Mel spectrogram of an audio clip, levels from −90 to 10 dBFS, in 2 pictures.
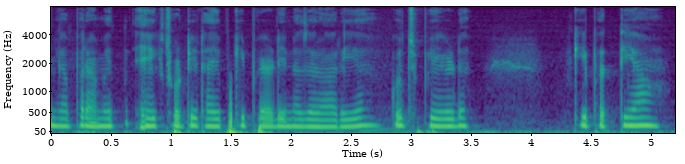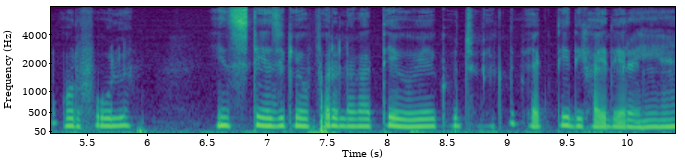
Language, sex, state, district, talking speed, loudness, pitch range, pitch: Hindi, male, Bihar, Vaishali, 165 wpm, -19 LUFS, 170-190 Hz, 180 Hz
